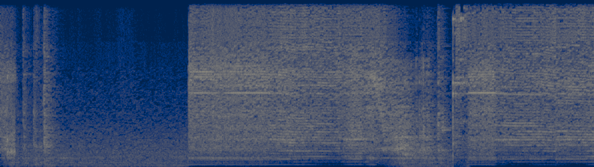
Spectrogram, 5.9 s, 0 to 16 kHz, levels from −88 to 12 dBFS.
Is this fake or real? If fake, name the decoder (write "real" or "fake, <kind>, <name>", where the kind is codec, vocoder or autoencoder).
real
